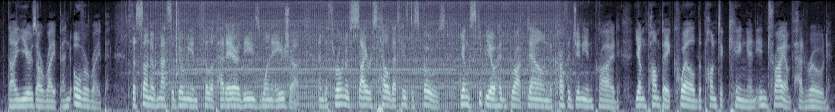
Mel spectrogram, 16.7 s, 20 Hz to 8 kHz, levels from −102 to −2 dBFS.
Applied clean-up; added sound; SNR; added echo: none; Engine starting; 12 dB; none.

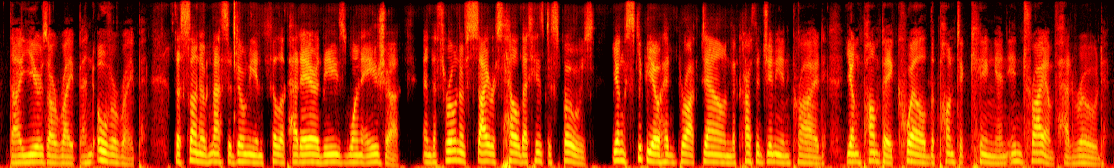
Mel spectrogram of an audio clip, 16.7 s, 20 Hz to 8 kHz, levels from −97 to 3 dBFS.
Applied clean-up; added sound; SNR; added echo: neural mask model Resemble Enhance denoiser.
